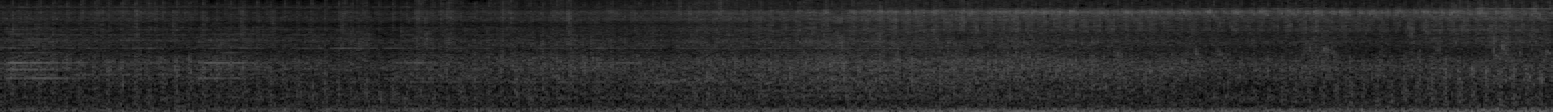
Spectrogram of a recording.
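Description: Wind rushes loudly through an open helicopter door.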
